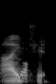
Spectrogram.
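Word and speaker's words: I Ching: an ancient Chinese system called the eing or iin depending on how you want to pronounce it now one more visual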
